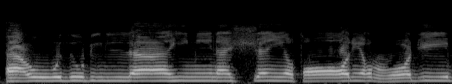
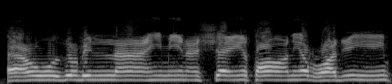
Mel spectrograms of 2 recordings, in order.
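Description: First: It sounds chewed, as if the mouth is full. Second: It sounds pressed hard from the back of the throat.

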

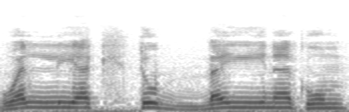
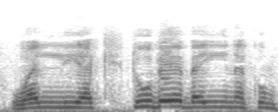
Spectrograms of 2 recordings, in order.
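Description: First: The first b merges into one doubled b. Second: The two b sounds are pronounced separately. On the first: The speaker calls it right. "لابد من إدغام الباء الأولى في الثانية، فنقول" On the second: The speaker calls it wrong. "ليس أحد من العرب يقول"

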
